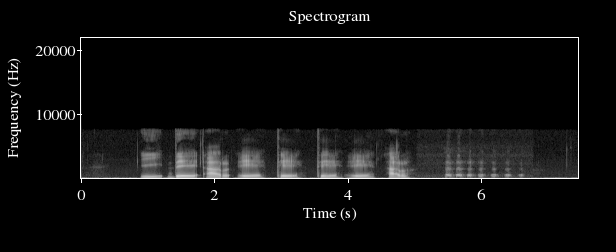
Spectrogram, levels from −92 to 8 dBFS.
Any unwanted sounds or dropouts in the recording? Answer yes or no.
yes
